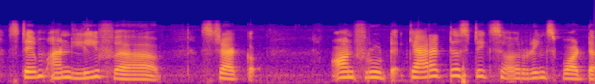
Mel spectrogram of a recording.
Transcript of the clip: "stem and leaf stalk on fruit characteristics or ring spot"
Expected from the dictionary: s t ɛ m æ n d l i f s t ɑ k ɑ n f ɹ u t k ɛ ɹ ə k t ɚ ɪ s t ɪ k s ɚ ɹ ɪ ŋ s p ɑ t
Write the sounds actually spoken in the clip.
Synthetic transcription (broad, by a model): s t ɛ m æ n d l i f s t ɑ k ɑ n f ɹ u t k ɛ ɹ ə k t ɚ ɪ s t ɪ k s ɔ ɹ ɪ ŋ s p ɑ t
